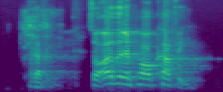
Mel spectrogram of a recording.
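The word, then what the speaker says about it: Cuffe: So I'm assuming that other than is it Paul Cuff or Paul Cuffy? How do you pronounce his name? Cuffy.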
